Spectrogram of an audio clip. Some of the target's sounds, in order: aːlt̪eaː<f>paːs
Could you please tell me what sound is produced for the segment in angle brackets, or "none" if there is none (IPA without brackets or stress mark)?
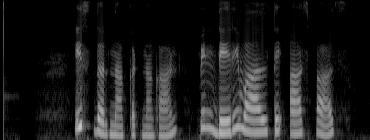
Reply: s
